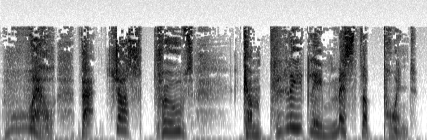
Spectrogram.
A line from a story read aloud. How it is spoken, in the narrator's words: he sputtered, looking thunderstruck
